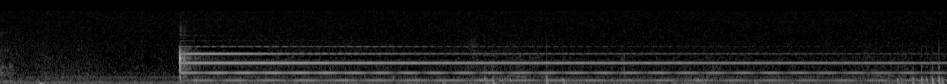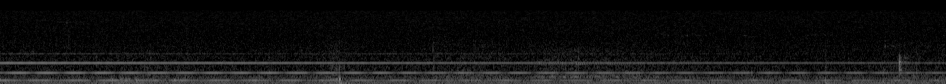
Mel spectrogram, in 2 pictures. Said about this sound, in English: Now listening at the ear door to sound. See how how the Vedana might change. Is there any difference in how perhaps the sound of the bell is perceived?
